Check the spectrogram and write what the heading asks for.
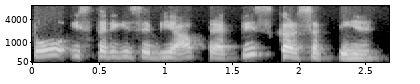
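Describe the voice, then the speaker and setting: A woman's voice: fairly high pitch, expressive, normal speed, warm tone, breathy edge, no echo. A woman teaching Quran recitation in Urdu-accented speech, going step by step and patiently repeating the sounds for practice. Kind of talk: slow step-by-step lesson. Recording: dull, dry lo-fi audio.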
